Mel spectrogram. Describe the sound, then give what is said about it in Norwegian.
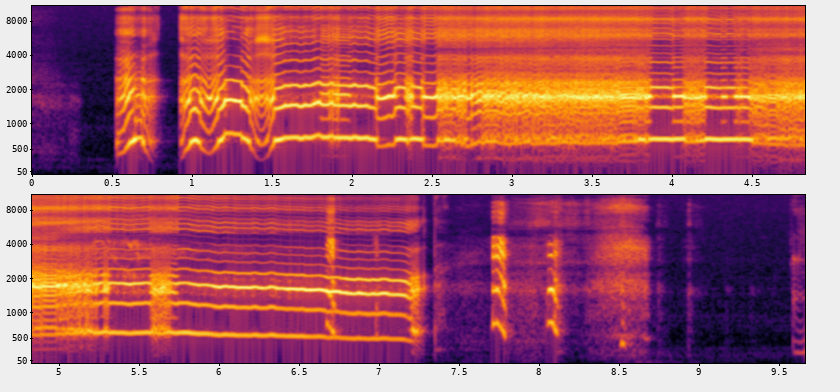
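A person imitates a rooster's crow: one long, strained cock-a-doodle-doo held for several seconds, loud, the voice cracking, ending with a few short breathy gasps. “Så det er jo høne, og så kan du ta hane som er sånn”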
